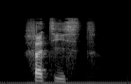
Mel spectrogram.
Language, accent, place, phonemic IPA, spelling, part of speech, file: French, France, Lyon, /fa.tist/, fatiste, noun, LL-Q150 (fra)-fatiste.wav
- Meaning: actor in a medieval mystery play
